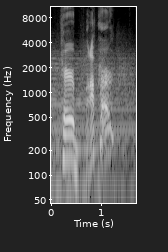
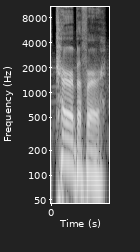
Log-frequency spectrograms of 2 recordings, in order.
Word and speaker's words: Kerbifer: Kerbopper? Gopher? Gopher? It's Kerbifer. Ah.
